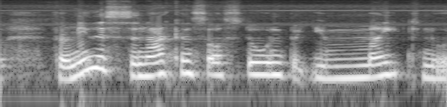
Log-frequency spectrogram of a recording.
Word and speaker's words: Arkansas: reading years ago that at some point in history the people in Ar- Arkansas had actually passed a law to say that you had to pronounce it as Arkansas.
